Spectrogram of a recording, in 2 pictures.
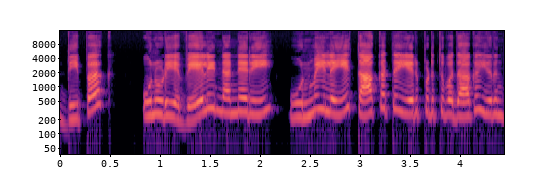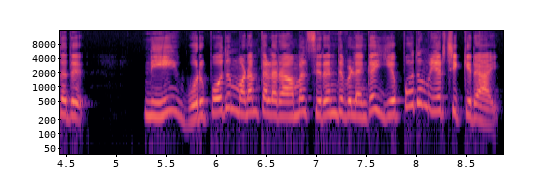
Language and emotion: Tamil, happy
